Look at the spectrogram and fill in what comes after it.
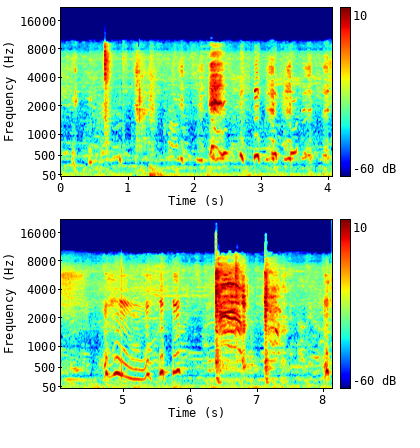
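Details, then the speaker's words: A child in hospital making short cough-like bursts and throat clearing mixed into chatter, imitating his father's cough; imitated cough. "he was even he was even mimicking your cough well there you are"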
